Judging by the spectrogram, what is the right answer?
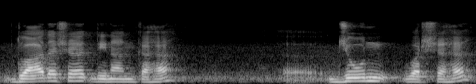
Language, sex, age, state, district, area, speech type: Sanskrit, male, 18-30, Punjab, Amritsar, urban, spontaneous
